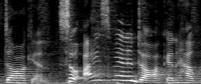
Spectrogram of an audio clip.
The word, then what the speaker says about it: Daken: And I'm ready for everybody to yell about how you say his name, even though at a con they said it was Daken.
